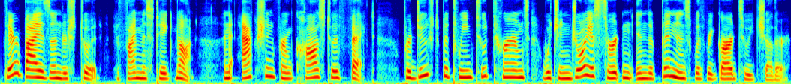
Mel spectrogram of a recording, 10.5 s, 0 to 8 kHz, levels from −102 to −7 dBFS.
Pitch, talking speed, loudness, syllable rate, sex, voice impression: 230 Hz, 155 wpm, -20 LUFS, 5.0 syllables/s, female, very feminine, slightly young, thin, tensed, slightly powerful, very bright, slightly hard, very clear, very fluent, cool, very intellectual, very refreshing, sincere, very calm, very friendly, very reassuring, unique, very elegant, slightly wild, sweet, very lively, very kind, slightly intense, slightly sharp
